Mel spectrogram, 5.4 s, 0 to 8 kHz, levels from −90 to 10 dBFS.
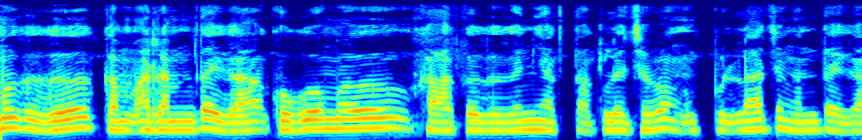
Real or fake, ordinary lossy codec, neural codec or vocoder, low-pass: real; none; none; 7.2 kHz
